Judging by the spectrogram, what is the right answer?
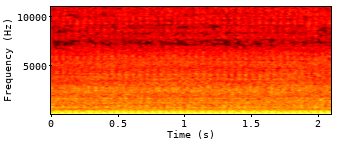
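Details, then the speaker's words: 50cc GY6 mini sport bike scooter at idle after carburetor adjustment and a different (blue) part replacing the performance one: small single putters at a quick, even beat with no stumbling; runs much healthier, normal idle. "it's all right it's running a lot better than it was sounds healthier now"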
